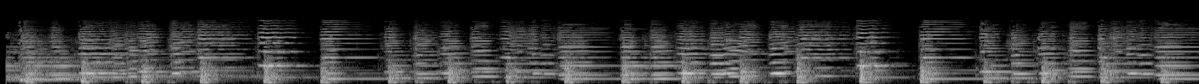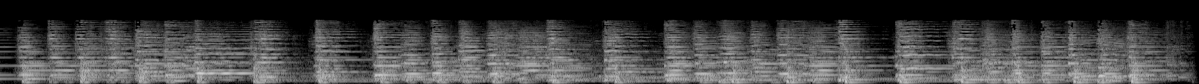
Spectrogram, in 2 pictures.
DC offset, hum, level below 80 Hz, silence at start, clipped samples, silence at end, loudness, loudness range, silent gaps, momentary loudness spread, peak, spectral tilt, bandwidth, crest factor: under 0.1%; none; -54 dBFS; 0.05 s; under 0.1%; 0.05 s; -22 LUFS; 4 LU; none; 8 LU; -4 dBFS; -4.5 dB/octave; 8.4 kHz; 18 dB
